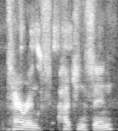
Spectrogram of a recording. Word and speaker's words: Terrence Hutchinson: See, we just announced next week's show for you folks, as Butta said, Terrence Hutchinson, did I pronounce that right?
